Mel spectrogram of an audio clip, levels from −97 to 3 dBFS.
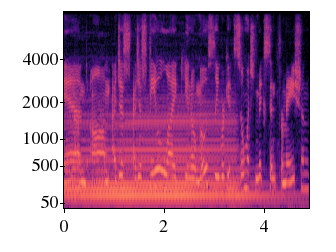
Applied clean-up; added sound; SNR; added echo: none; Bowed string instrument; 0 dB; none.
